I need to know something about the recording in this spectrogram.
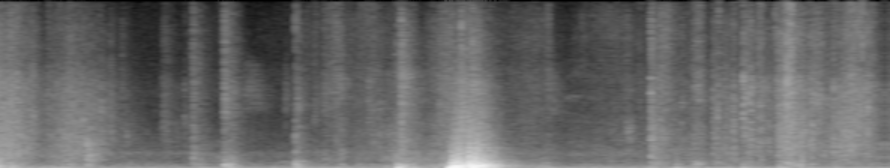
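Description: Cardboard scrapes and rustles as a box is handled.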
